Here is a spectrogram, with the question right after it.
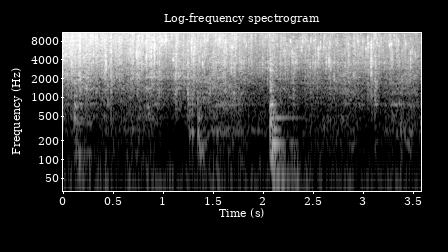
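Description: Sausage frying in its own grease in a pan, a steady crackling hiss throughout with a brief clatter partway through, fairly quiet and with no voices.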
